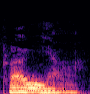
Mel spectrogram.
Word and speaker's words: prajna: Wisdom, the word for wisdom is pragya, P-R-A-J-N-A. So people say prajna. And we have the Prajna Paramita Sutra. But it actually pronounced pragna, something like that. I can never pronounce it right, but I had an old Indian man come once and said, I really like what you're doing, but it's called pragna.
